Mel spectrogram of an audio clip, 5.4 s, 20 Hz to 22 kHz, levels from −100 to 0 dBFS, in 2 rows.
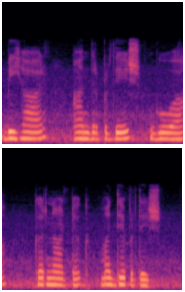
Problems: constant background noise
